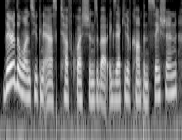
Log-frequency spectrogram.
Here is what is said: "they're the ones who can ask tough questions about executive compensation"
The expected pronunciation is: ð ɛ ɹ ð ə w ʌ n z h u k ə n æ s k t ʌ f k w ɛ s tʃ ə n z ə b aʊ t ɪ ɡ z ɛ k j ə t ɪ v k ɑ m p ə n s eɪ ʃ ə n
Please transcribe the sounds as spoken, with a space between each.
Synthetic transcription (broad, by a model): ð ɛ ɹ ð ə w ʌ n z h u k ə n æ s k t ʌ f k w ɛ s tʃ ə n z ə b aʊ t ɪ ɡ z ɛ k j ə t ɪ v k ɑ m p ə n s eɪ ʃ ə n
